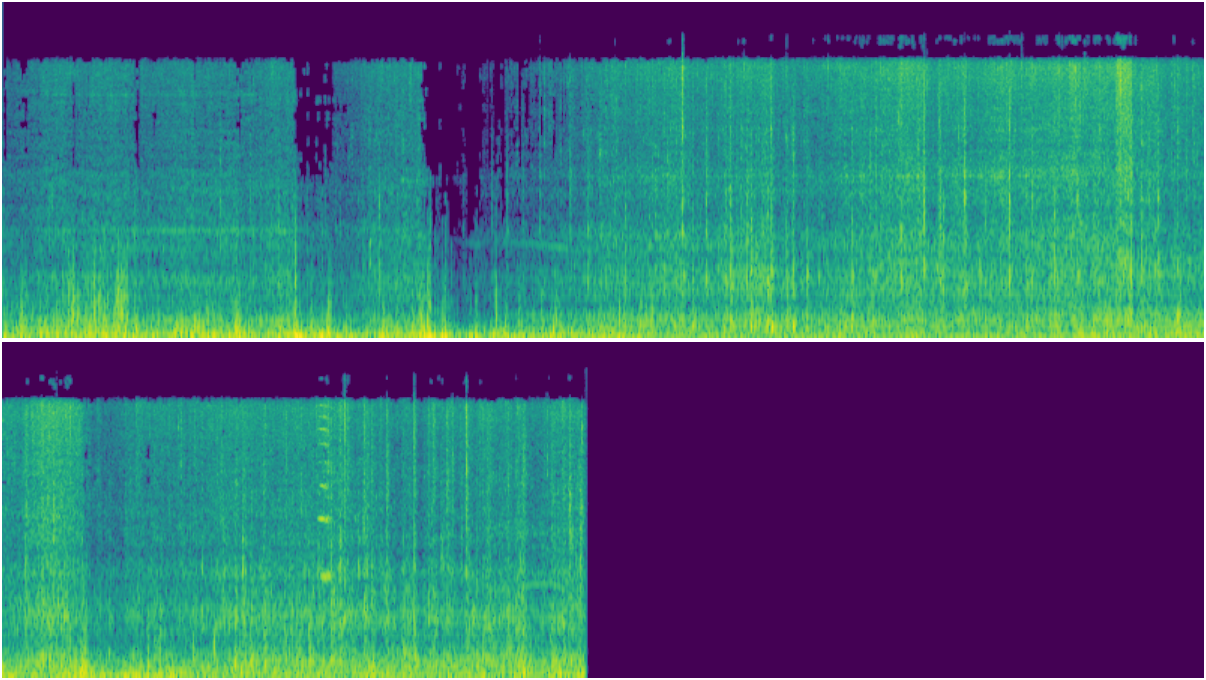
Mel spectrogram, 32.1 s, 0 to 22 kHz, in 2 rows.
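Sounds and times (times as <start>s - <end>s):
vehicle engine running: 0.0s - 23.8s.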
